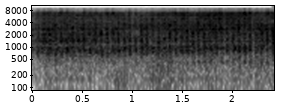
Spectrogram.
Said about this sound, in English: President Bush left Biloxi by helicopter for an aerial tour of the damage.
